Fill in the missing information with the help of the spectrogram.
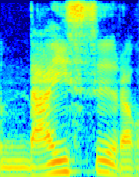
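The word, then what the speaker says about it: gneiss: 여기 편마암을 영어로 나이스라고 합니다. G는 묵음이에요.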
